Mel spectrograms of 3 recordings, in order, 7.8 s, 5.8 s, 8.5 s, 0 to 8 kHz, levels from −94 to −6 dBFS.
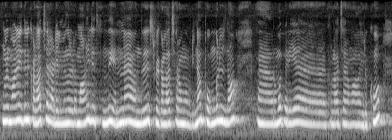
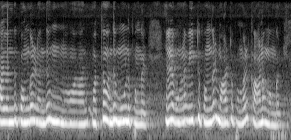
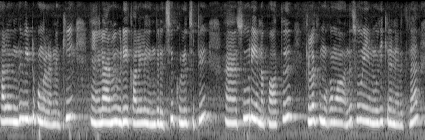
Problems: none marked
